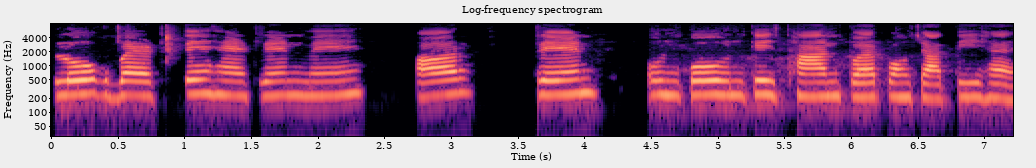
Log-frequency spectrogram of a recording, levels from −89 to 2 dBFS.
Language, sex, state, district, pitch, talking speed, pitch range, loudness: Hindi, female, Chhattisgarh, Bastar, 235 Hz, 110 wpm, 220-245 Hz, -17 LUFS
